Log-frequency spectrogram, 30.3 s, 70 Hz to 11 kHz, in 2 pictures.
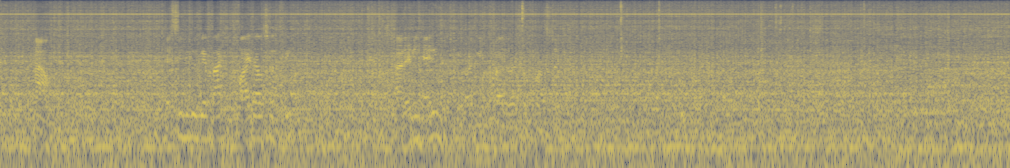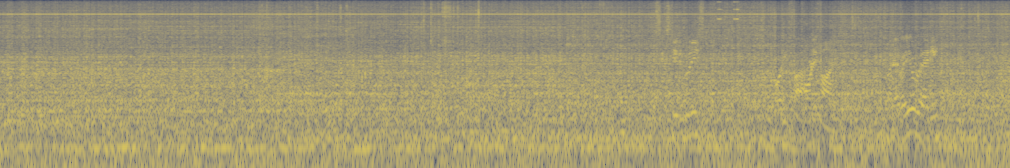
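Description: Steady, loud rumble and hiss of a Boeing 777 flight simulator's cockpit sound, its reproduced engine and airflow noise running unchanged throughout, with faint voices at times.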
